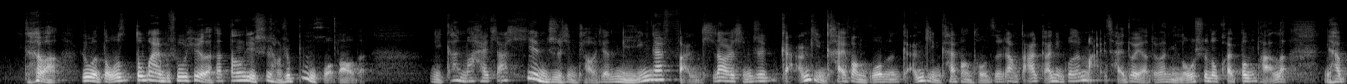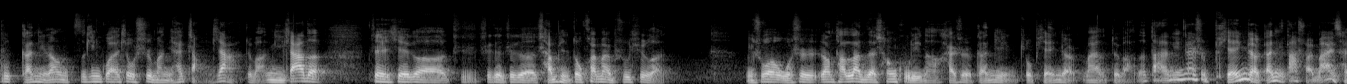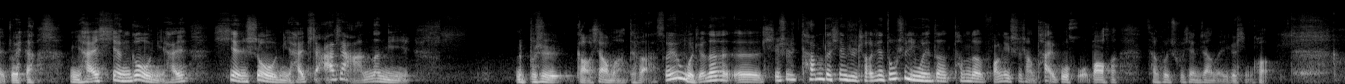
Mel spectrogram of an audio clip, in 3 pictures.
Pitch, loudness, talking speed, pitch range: 135 Hz, -19 LUFS, 325 characters per minute, 115-185 Hz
